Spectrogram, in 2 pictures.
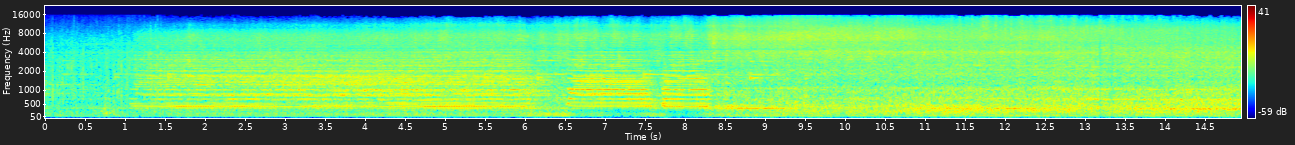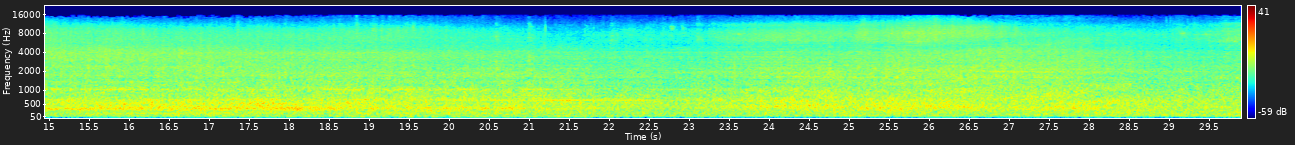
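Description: Diesel freight train's locomotive horn blowing long blasts for a grade crossing, stopping about eight seconds in. Then the consist of diesel locomotives passes close by, followed by freight cars clattering over the rail joints.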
